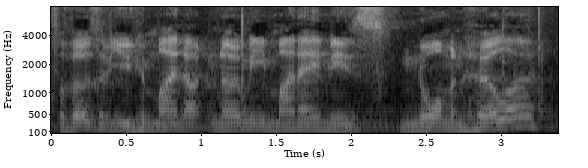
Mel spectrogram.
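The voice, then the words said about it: South African accent with New Zealand twang. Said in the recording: “I also have a South African accent ... there might be a little bit of New Zealand twang in there ... and then some Aussie that I've kind of picked up along the way”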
